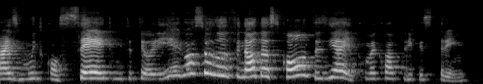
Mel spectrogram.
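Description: This woman has a Minas Gerais accent and speaks at a fairly quick pace. Her pitch swings very widely. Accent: Minas Gerais (mineiro). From São Paulo, Brazil. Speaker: teacher and educational content creator. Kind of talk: casual interview chat.

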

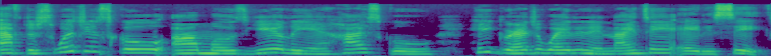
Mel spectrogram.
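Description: Someone does plain reading aloud, and the pitch shifts in an ordinary way.

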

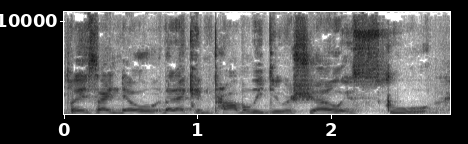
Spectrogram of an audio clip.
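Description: Over noticeable background noise and audible room echo, a man with an American accent talks fairly quickly at a fairly high pitch. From Massachusetts, near Boston. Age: 30s. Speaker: rock band frontman. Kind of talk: casual chat.

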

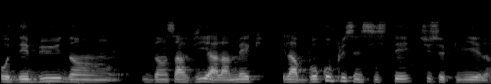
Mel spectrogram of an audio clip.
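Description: Over a quiet background, a man with an unremarkable speaking voice talks fairly slowly at a medium pitch with fairly even intonation. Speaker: student and online commentator. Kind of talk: casual interview.

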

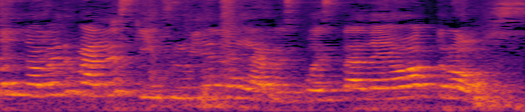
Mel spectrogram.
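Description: The voice is loud and animated at a moderate pace, with audible room echo and noticeable background noise. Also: woman. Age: 50s. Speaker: teacher. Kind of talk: lecture.

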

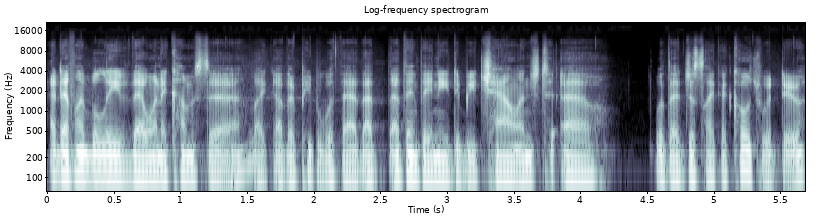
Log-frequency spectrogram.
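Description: In a very clean recording with a silent background, a man with an American accent speaks in a bright, sharp tone with fairly even intonation. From East Texas, small town. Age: young. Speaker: college student. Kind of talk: casual chat.

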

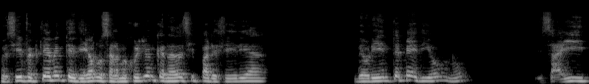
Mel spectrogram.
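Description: A man's fairly high, dark and mellow voice at a fairly quick pace, with fairly even intonation, big swings in loudness and long, frequent pauses. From northern Mexico. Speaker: podcast host, sociologist. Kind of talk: casual chat.

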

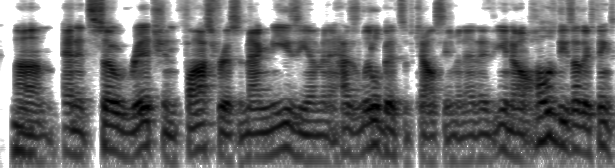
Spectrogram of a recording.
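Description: A man with a fairly low pitch and a bright, sharp tone talks at a very fast pace, with lively intonation and big swings in loudness. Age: 30s. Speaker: podcast host and herbal alchemist. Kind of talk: casual interview chat.

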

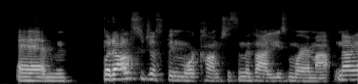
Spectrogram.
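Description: This woman has a normal speaking voice, fairly low in pitch. She talks fairly quickly with ordinary pitch variation. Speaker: program member. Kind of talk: group coaching call. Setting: video call.

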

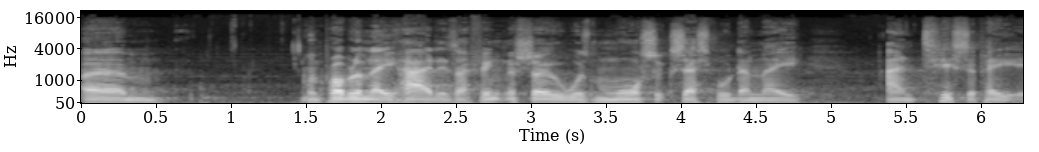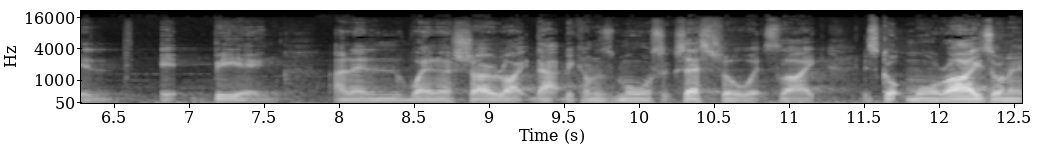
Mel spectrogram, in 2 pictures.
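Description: A man speaks with a South London accent. His pitch is very deep and low, and his intonation fairly even. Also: moderate pace. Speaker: comedian. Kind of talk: casual chat.

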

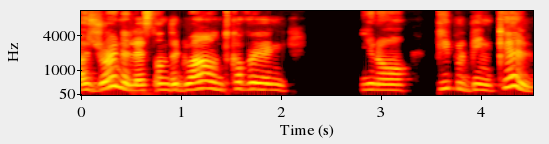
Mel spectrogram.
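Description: Fairly high-pitched female speech with an Arabic accent, ordinary pitch variation and a moderate pace against a quiet background. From Gaza, Palestine. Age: 20s. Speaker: activist and journalist. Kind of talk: interview.

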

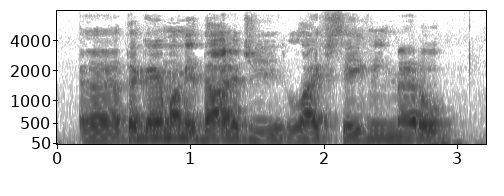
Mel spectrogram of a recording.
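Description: A man with a fairly high pitch and fairly even intonation has a plain, everyday voice. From Brazil, Santos (São Paulo coast). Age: 20s. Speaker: police officer. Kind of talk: interview.

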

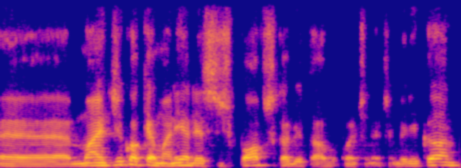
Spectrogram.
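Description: At a very fast pace, a man speaks with a medium-pitched voice and ordinary pitch variation. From Rio de Janeiro, Brazil. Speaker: historian. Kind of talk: interview, historical lecture.

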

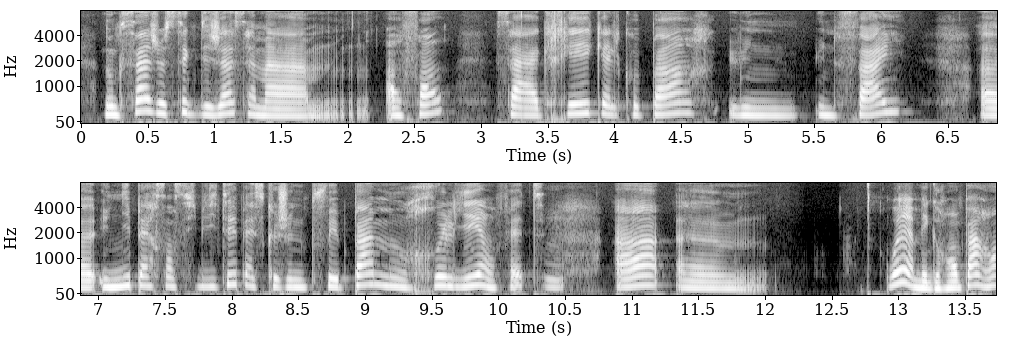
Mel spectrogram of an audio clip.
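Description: On a very clean recording with a silent background, a woman with a fairly high pitch and ordinary pitch variation speaks at a very slow pace with long, frequent pauses. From France. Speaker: singer and spiritual healer. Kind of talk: interview. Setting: studio.

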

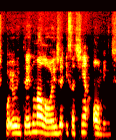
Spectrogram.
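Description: At a moderate pace, a woman speaks with a medium pitch and a somewhat breathy quality. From Rio de Janeiro state interior. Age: 20s. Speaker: Magic streamer and historian. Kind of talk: casual chat.

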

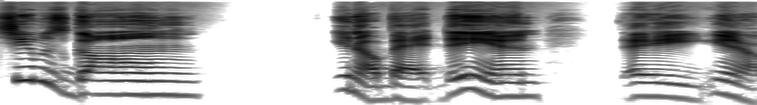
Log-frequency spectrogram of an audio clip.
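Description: Here a woman speaks in a fairly low pitch. Her pace is fairly slow. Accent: Southern US. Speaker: family member. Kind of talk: storytelling.

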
